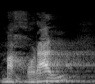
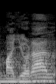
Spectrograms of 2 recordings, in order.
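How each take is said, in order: First: The middle consonant is a harsh throaty jota. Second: The middle consonant is a soft y sound. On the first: "es una jota castellana que me cuesta trabajo pronunciar" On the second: "He pronunciado mayoral"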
